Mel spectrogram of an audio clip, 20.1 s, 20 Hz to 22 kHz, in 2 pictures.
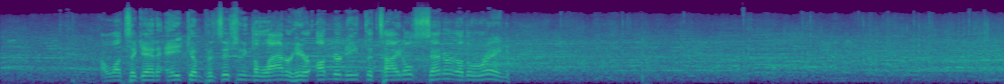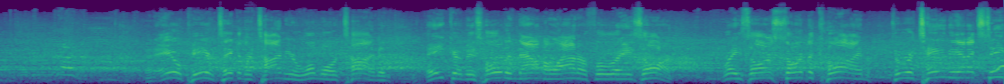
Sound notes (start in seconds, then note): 6.6 crowd chatter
